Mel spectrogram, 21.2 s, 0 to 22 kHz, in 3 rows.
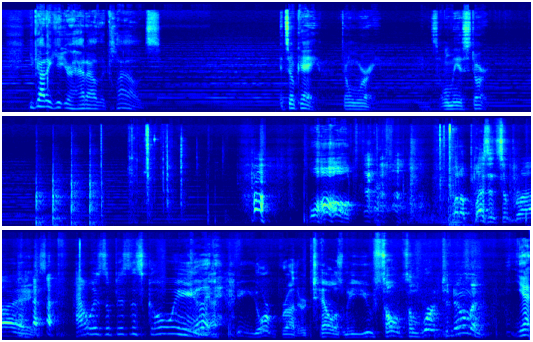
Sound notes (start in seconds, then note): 7.5 knock on door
